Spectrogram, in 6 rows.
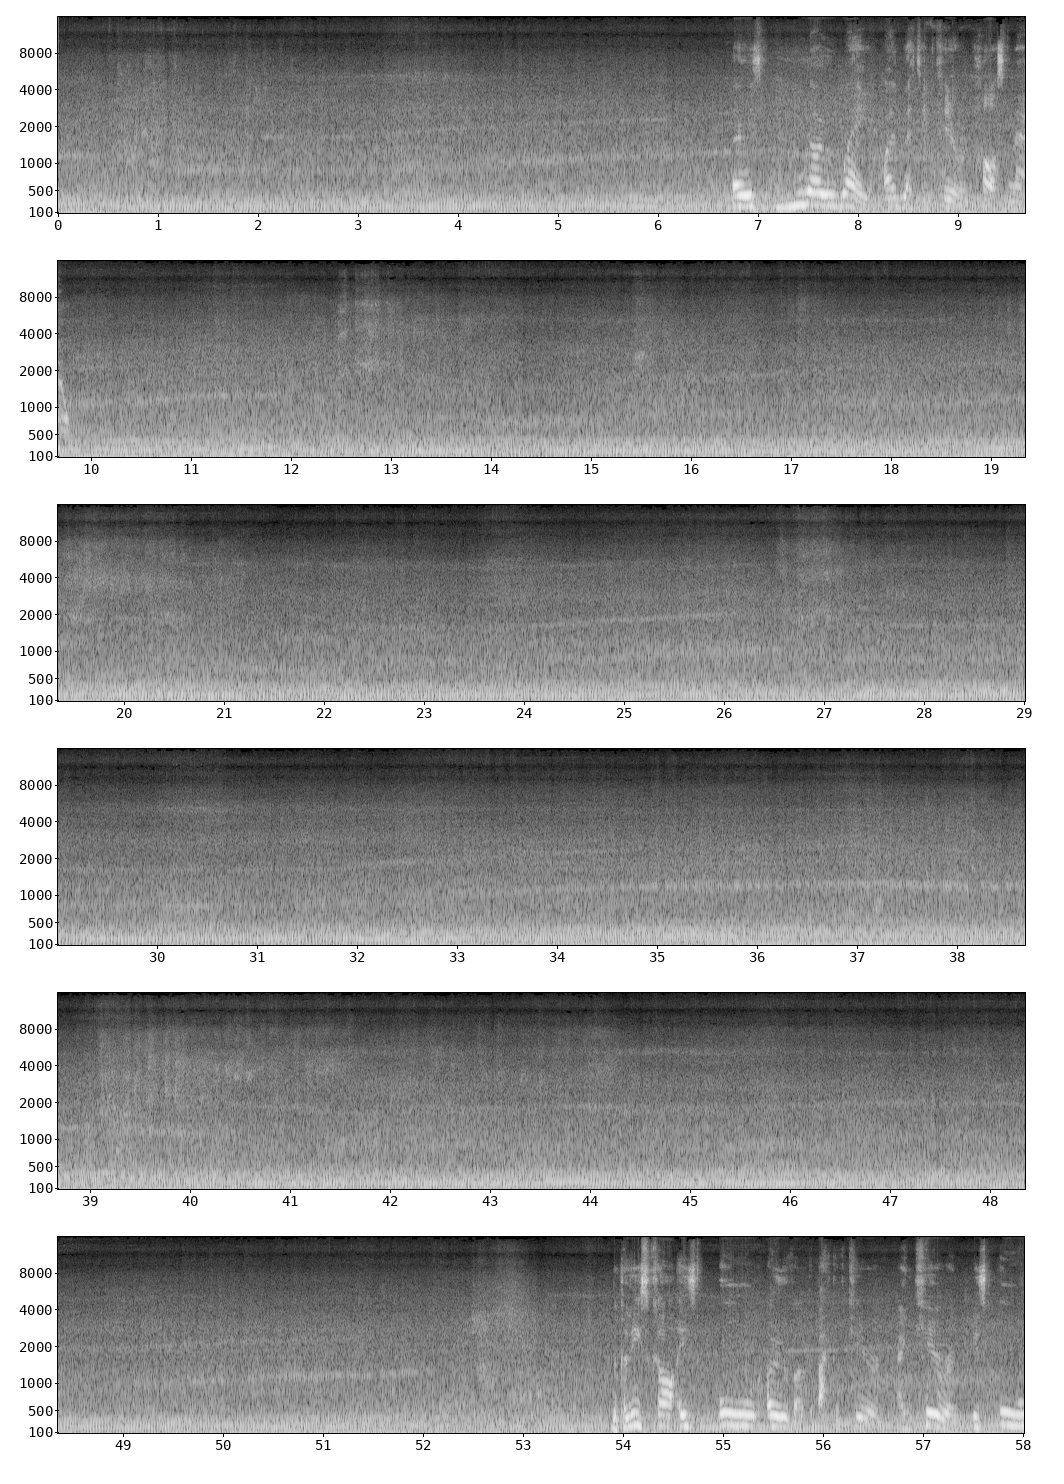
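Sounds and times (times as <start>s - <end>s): go-kart engine at racing speed: 0.0s - 58.0s.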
